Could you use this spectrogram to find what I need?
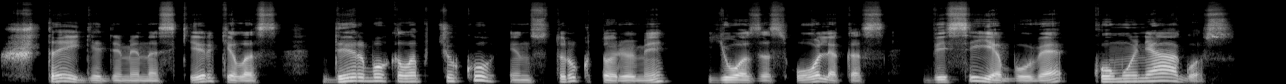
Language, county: Lithuanian, Tauragė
